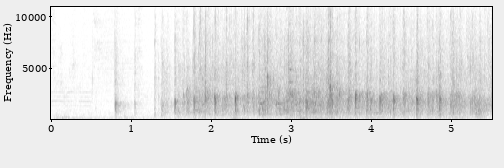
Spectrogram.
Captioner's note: audience applauding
